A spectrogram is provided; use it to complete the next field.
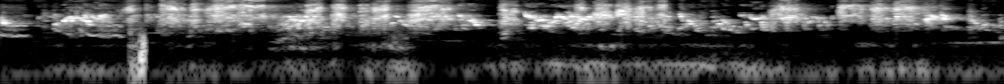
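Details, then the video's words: Pet budgerigars singing and chirping: a dense, continuous chatter of rapid buzzy warbles and squeaky notes, with a brief low thump near the start. "Budgie Singing & Chirping Sounds | Relaxing & Happy Parakeet Sounds"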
